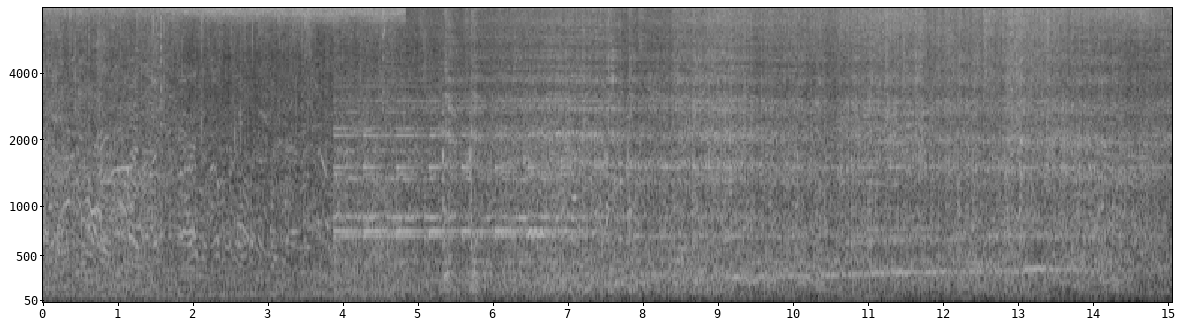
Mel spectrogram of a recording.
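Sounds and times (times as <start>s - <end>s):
wheels rushing on rail: 0.0s - 15.0s
electric train passing: 1.6s - 15.0s.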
